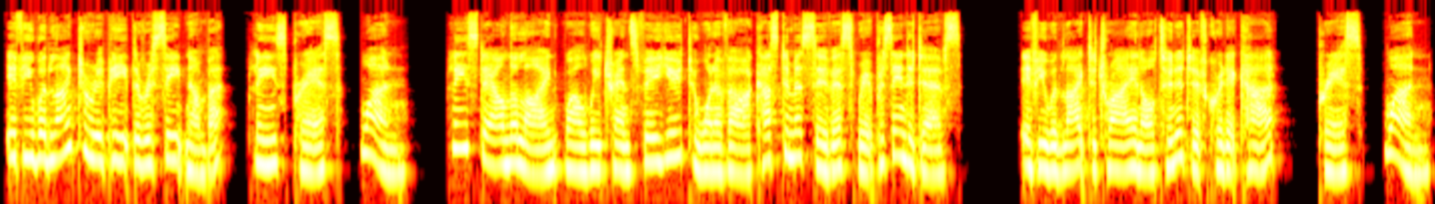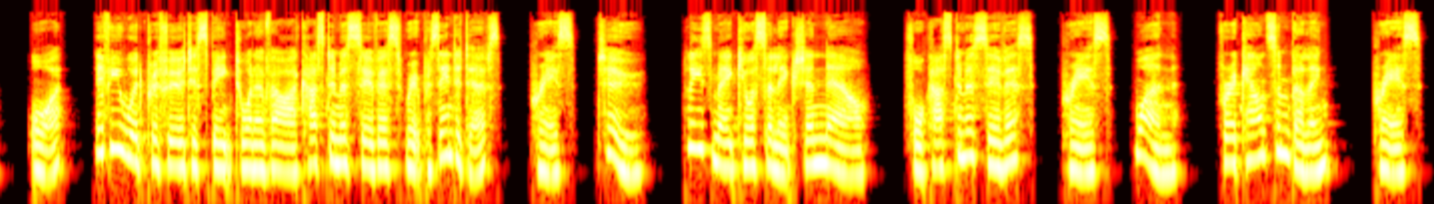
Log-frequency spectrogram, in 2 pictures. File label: ivr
